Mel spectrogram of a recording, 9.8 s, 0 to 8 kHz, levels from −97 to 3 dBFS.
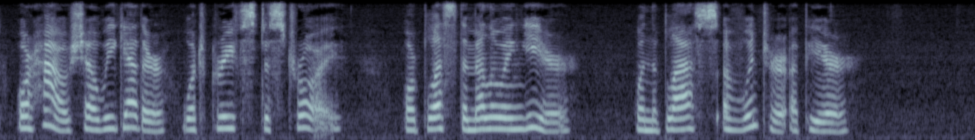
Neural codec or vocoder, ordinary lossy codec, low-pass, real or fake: vocoder, 44.1 kHz, 128 mel bands, Pupu-Vocoder; Opus, 64 kbps; 7.2 kHz; fake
